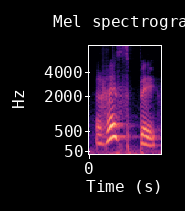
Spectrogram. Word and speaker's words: respect: respect respect respect أو le respect الاحترام. circonspect circonspect circonspect لا ننطق لا لتر الحروف CT في آخر كلمة.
